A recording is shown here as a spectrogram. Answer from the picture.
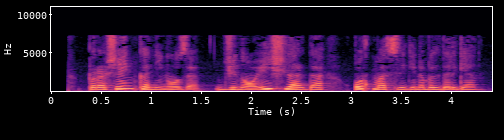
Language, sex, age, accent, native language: Uzbek, female, 18-24, Buxoro, Uzbek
